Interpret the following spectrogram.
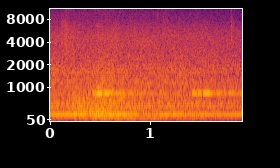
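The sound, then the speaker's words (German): Water drips from the vaulted ceiling of a brick-walled sewer tunnel, while diffuse water rushes steadily in the background: a constant hiss with a low droning hum and a faint higher tone running underneath. No one speaks. “Wasser tröpfelt vom Gewölbe. Im Hintergrund hört man diffuses Wasser rauschen.”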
